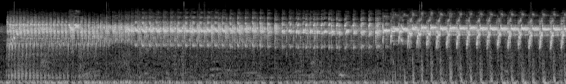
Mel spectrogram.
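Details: Lovebird delivering a long ngekek trill: an unbroken, high, buzzy rattle sustained for over five seconds, growing harsher and more pulsed toward the end.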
